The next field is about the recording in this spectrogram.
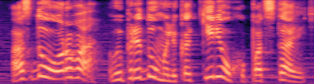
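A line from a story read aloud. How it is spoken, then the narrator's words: Delighted exclamation. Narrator (Russian): С восторгом воскликнул Михей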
